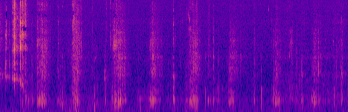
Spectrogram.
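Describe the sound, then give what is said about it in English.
A sharp crunch as someone bites into a tortilla chip topped with a copious quantity of hot sauce, followed by several seconds of steady, crackly chewing with repeated crisp bursts, and no talking. “Well, I've got a copious quantity here on this chip. All right, so I'm gonna crunch in here.”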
